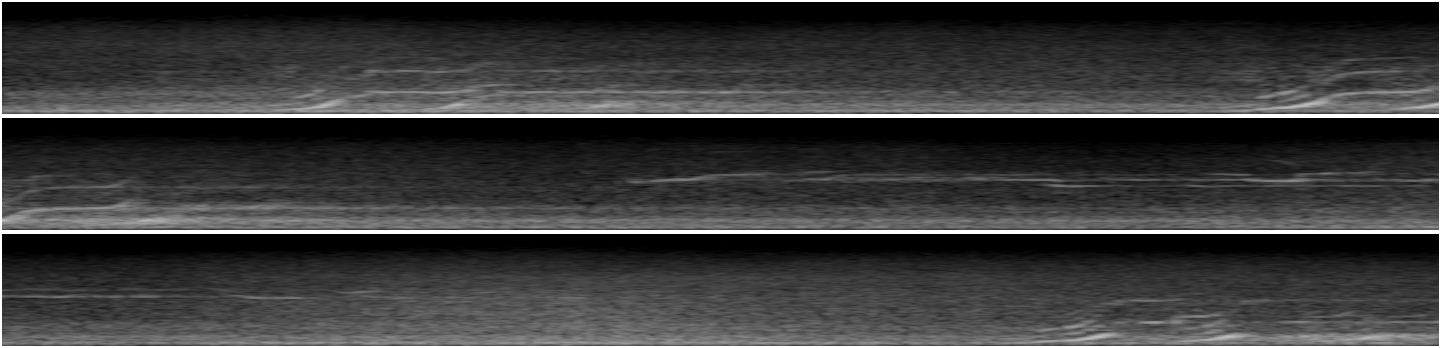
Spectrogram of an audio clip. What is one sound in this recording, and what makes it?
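Whales call underwater with low, rising moans.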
